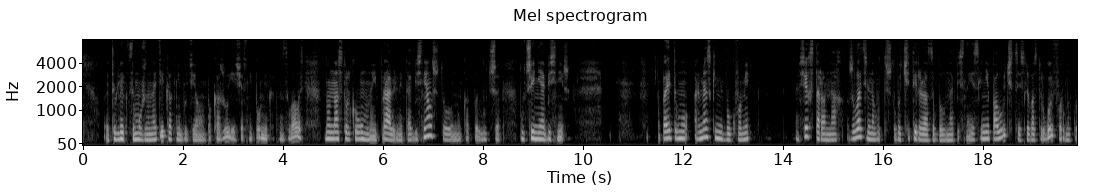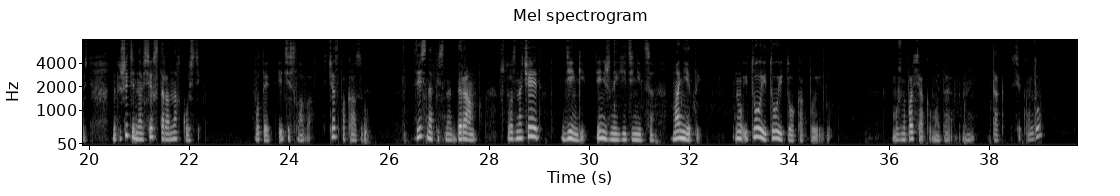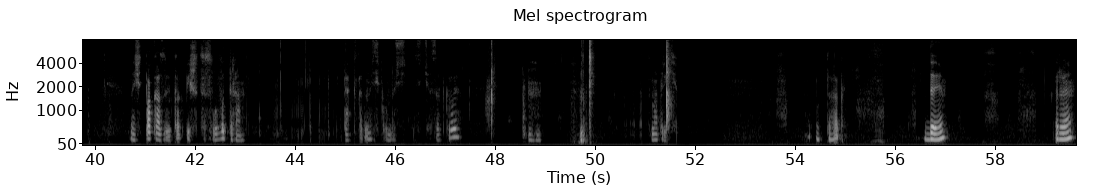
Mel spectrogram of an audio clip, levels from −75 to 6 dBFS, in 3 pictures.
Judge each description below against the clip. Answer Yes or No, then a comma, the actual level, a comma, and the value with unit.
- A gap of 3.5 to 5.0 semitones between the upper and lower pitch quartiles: Yes, average, 3.8 semitones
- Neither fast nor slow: No, slow, 105 wpm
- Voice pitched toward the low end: No, medium, 180 Hz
